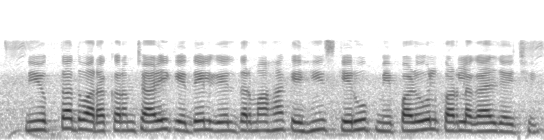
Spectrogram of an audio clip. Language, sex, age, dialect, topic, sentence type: Magahi, female, 31-35, Western, banking, statement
